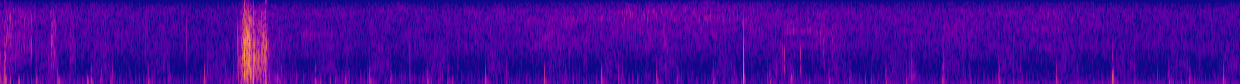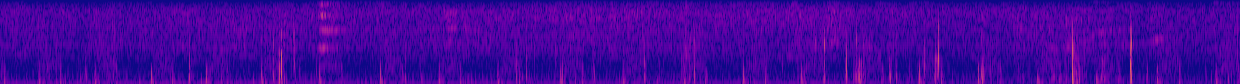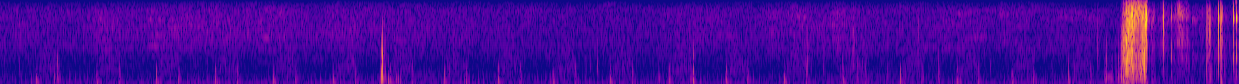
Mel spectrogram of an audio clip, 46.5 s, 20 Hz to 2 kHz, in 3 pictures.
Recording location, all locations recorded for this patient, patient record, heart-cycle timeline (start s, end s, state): mitral valve (MV)
aortic valve (AV)+pulmonary valve (PV)+tricuspid valve (TV)+mitral valve (MV)
#Age: Adolescent
#Sex: Male
#Height: 180.0 cm
#Weight: 103.3 kg
#Pregnancy status: False
#Murmur: Present
#Murmur locations: mitral valve (MV)+pulmonary valve (PV)+tricuspid valve (TV)
#Most audible location: tricuspid valve (TV)
#Systolic murmur timing: Holosystolic
#Systolic murmur shape: Plateau
#Systolic murmur grading: I/VI
#Systolic murmur pitch: Low
#Systolic murmur quality: Blowing
#Diastolic murmur timing: nan
#Diastolic murmur shape: nan
#Diastolic murmur grading: nan
#Diastolic murmur pitch: nan
#Diastolic murmur quality: nan
#Outcome: Abnormal
#Campaign: 2014 screening campaign
0.00	11.76	unannotated
11.76	11.88	S1
11.88	12.04	systole
12.04	12.16	S2
12.16	12.46	diastole
12.46	12.58	S1
12.58	12.74	systole
12.74	12.84	S2
12.84	13.18	diastole
13.18	13.30	S1
13.30	13.44	systole
13.44	13.54	S2
13.54	13.88	diastole
13.88	14.00	S1
14.00	14.16	systole
14.16	14.26	S2
14.26	14.60	diastole
14.60	14.70	S1
14.70	14.86	systole
14.86	14.96	S2
14.96	15.26	diastole
15.26	15.38	S1
15.38	15.54	systole
15.54	15.64	S2
15.64	15.96	diastole
15.96	16.08	S1
16.08	16.24	systole
16.24	16.34	S2
16.34	16.66	diastole
16.66	16.78	S1
16.78	16.92	systole
16.92	17.02	S2
17.02	17.38	diastole
17.38	17.48	S1
17.48	17.62	systole
17.62	17.72	S2
17.72	18.06	diastole
18.06	18.16	S1
18.16	18.32	systole
18.32	18.40	S2
18.40	18.74	diastole
18.74	18.86	S1
18.86	19.01	systole
19.01	19.10	S2
19.10	19.46	diastole
19.46	19.58	S1
19.58	19.74	systole
19.74	19.84	S2
19.84	20.24	diastole
20.24	20.36	S1
20.36	20.50	systole
20.50	20.62	S2
20.62	20.98	diastole
20.98	21.08	S1
21.08	21.24	systole
21.24	21.36	S2
21.36	21.70	diastole
21.70	21.82	S1
21.82	21.98	systole
21.98	22.10	S2
22.10	22.48	diastole
22.48	22.60	S1
22.60	22.78	systole
22.78	22.86	S2
22.86	23.26	diastole
23.26	23.38	S1
23.38	23.54	systole
23.54	23.64	S2
23.64	24.04	diastole
24.04	24.16	S1
24.16	24.32	systole
24.32	24.40	S2
24.40	24.78	diastole
24.78	24.88	S1
24.88	25.04	systole
25.04	25.14	S2
25.14	25.50	diastole
25.50	46.50	unannotated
